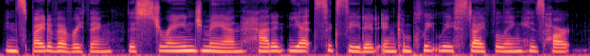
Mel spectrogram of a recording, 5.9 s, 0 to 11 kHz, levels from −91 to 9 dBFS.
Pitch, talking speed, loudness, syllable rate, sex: 210 Hz, 150 wpm, -17 LUFS, 4.7 syllables/s, female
